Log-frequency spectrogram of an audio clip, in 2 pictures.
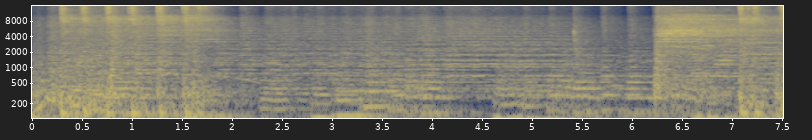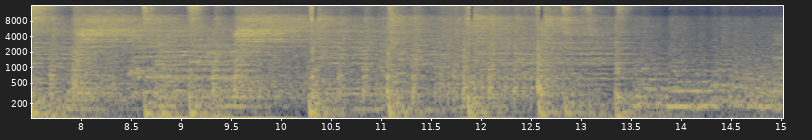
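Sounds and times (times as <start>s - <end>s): dramatic orchestral music: 0.0s - 15.0s
heavy drum hits: 6.5s - 13.9s.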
